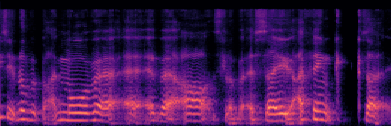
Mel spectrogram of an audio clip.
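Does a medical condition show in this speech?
Yes: cerebral palsy; uses wheelchair.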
